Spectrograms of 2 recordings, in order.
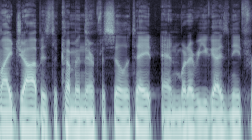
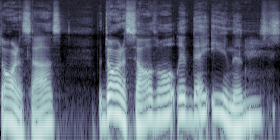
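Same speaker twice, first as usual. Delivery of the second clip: put-on Australian accent, pitched up; 7 semitones higher than usual. Redoing the dinosaur line on request, Sam Neill with Australian accent. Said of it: "do it like Sam Neill with the Australian accent".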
